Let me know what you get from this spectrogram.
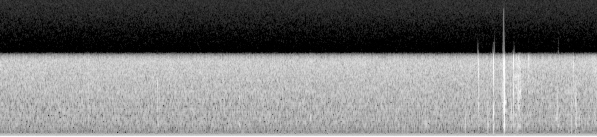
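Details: Quiet indoor room tone, low and even, broken only by a single sharp click near the end.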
